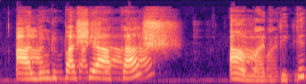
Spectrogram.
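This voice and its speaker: Her voice, a woman's, moves through very wide pitch swings. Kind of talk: poetry reading. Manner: emotional, expressive.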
